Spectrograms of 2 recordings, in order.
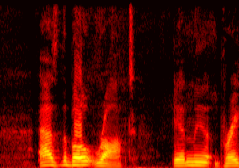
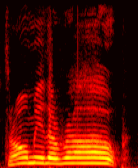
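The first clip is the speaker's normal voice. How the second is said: high, slow call across the ice; high girl's call, stretched and loud; 12 semitones higher, 7 dB louder, slower than usual. A narrator's reading. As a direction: shout to the soldiers far away. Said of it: "called out Elsie".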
